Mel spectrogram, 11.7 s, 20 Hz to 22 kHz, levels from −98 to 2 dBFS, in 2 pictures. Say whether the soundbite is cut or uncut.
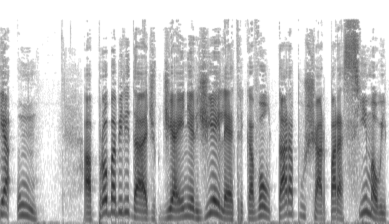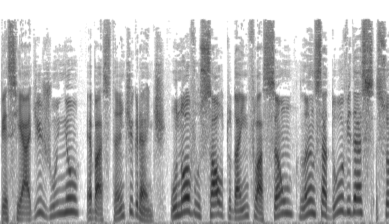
cut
